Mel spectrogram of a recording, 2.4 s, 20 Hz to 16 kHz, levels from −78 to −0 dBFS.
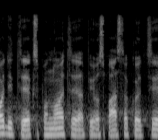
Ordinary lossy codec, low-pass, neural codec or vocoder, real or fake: MP3, 48 kbps; 14.4 kHz; none; real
